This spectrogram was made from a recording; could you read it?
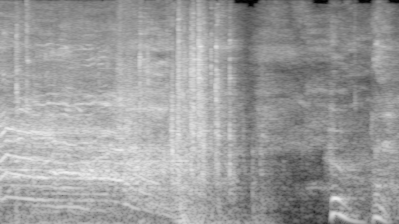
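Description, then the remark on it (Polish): A heavy door grinds and scrapes loudly as several people push together to force it closed, ending in a solid slam, followed by quieter shuffling and two short voiced exclamations. “Pomóżcie mi zamknąć drzwi!”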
